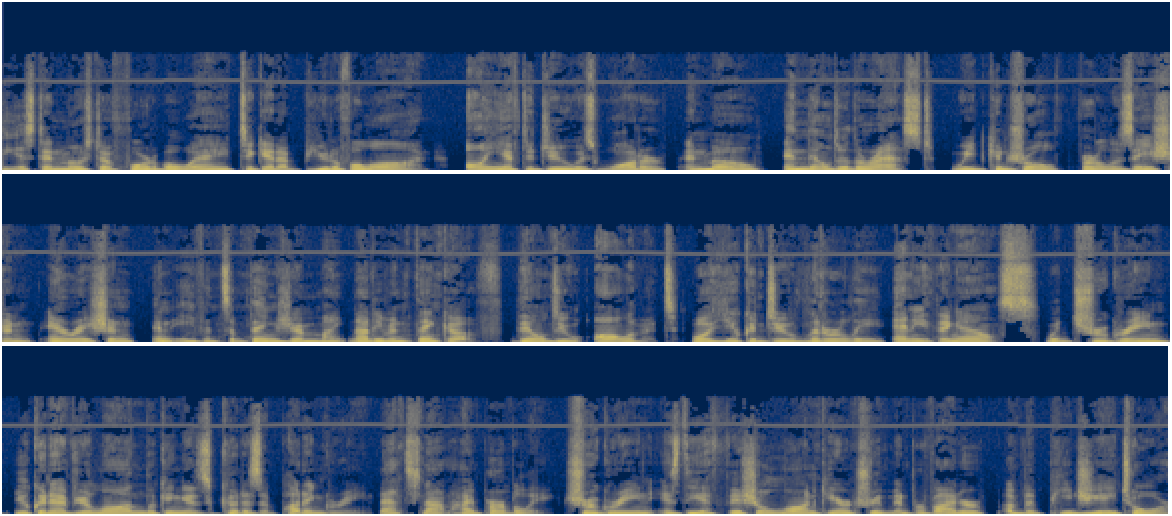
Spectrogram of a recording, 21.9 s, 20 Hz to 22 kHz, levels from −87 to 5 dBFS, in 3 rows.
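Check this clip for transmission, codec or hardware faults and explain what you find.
One hardware fault is present: a switching supply whistle that runs under the speech for the whole clip.

A thin, high whistle sits well below the speech, roughly 35 dB down. Its pitch wanders between about 11.4 and 12.0 kHz. A switching power supply is dropping into an audible burst mode, or beating against a second supply, and the tone leaks into the audio path. Its frequency shifts as the supply's load changes, so the whistle drifts.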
